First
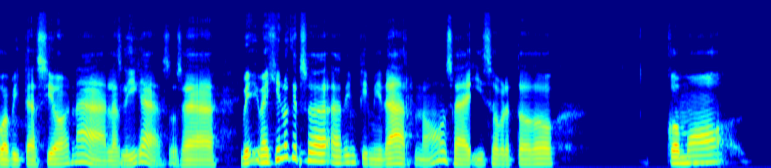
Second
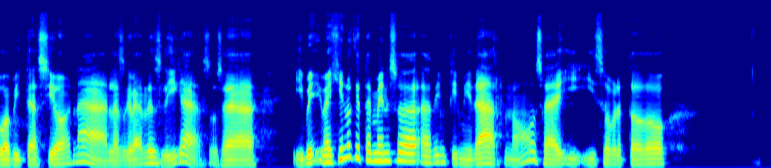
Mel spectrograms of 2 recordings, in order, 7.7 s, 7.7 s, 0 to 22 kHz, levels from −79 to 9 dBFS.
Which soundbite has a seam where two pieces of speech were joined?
first; 4 cuts; at 1.2 s, 2.4 s, 3.0 s, 4.7 s

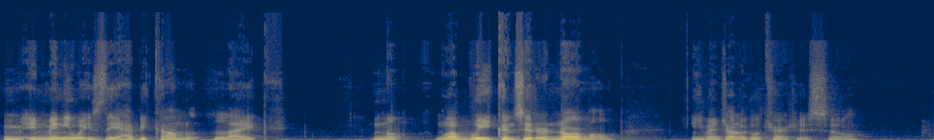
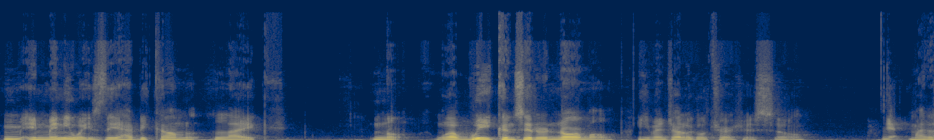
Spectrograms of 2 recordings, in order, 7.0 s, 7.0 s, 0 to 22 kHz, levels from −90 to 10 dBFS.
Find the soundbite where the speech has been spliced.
second; 1 cut; at 4.7 s

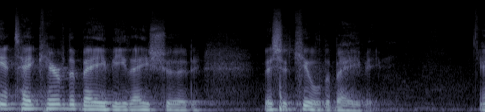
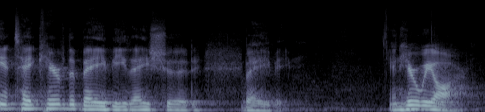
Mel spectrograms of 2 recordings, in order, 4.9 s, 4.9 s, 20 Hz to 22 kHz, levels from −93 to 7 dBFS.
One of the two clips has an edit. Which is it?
second; 1 cut; at 2.4 s

